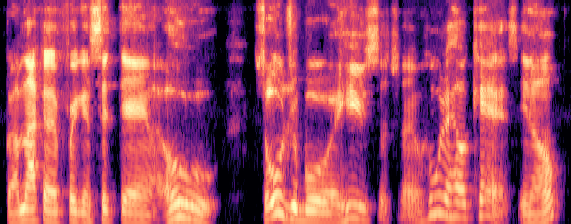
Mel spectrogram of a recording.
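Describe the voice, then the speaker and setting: This creaky, medium-pitched voice has lively intonation and a moderate pace. It belongs to a livestream host in his seventies talking casually in a monologue, rambling, blunt, swearing freely, and tagging lines with "you know?"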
